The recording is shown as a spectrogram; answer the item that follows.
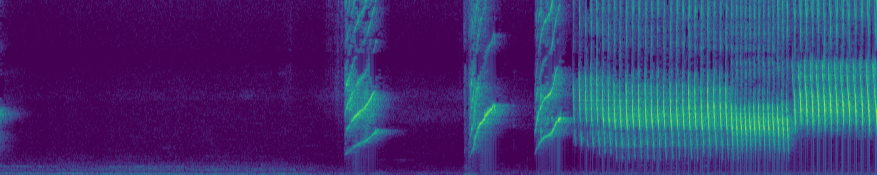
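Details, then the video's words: Canary duo used as prompting song for young canaries: about three seconds of near quiet with faint hum, three sharp swooping notes, then a long, loud, rapidly pulsed buzzy trill. "Kompilasi DUO GACOR, cocok untuk pancingan kenari biar gacor, masteran kenari paud"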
